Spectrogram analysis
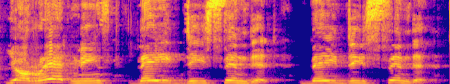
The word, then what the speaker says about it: Yared: Okay, it tells you, and Mahalalel lived 65 years, and he begot Yared. Yared. Okay, you may pronounce it Jared, but there's no J's.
